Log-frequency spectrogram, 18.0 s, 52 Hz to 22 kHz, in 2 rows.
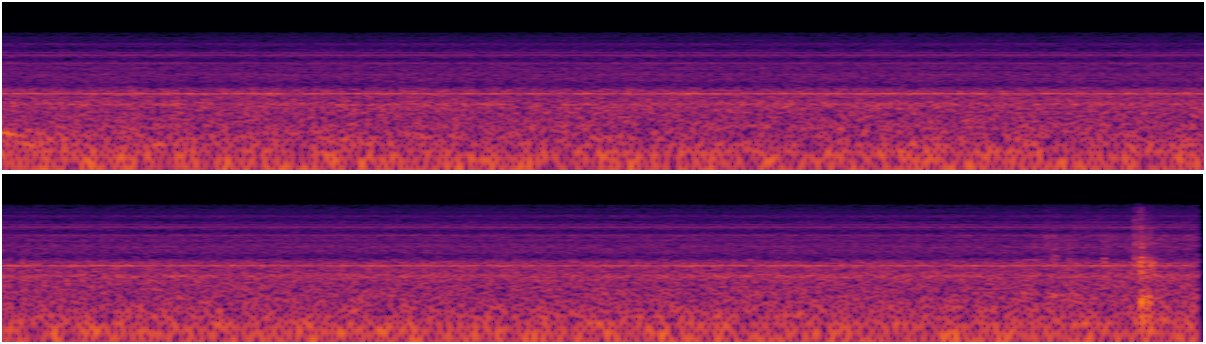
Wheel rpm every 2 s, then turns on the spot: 0, 0, 0, 0, 0, 0, 0, 0, 0.
none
